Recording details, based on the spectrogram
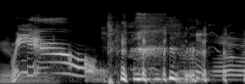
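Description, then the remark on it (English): A cat meows loudly, a drawn-out rising-and-falling cry followed by a string of shorter, broken mews over about two seconds, with no talking. “But we have a cat you could have, by the way.”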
